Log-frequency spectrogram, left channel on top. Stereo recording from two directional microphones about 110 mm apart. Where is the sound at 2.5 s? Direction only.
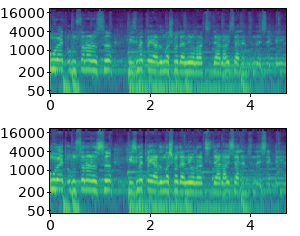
55° left (ahead or behind).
